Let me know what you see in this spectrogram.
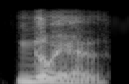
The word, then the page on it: Noel: Indian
